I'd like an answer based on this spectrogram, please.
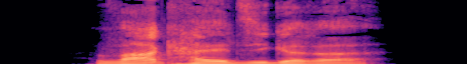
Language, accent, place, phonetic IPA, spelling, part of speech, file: German, Germany, Berlin, [ˈvaːkˌhalzɪɡəʁə], waghalsigere, adjective, De-waghalsigere.ogg
- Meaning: inflection of waghalsig: 1. strong/mixed nominative/accusative feminine singular comparative degree 2. strong nominative/accusative plural comparative degree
